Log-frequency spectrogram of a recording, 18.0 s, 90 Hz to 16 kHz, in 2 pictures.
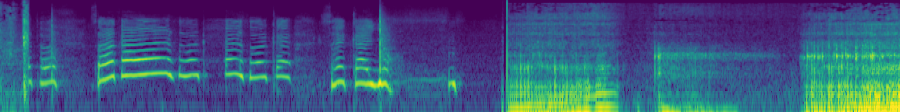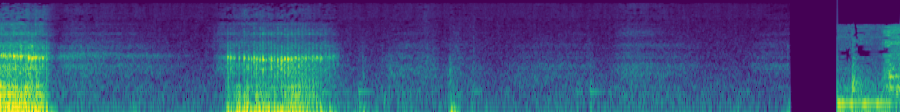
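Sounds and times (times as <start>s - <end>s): dog snoring loudly: 5.1s - 9.7s, 11.1s - 12.5s.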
